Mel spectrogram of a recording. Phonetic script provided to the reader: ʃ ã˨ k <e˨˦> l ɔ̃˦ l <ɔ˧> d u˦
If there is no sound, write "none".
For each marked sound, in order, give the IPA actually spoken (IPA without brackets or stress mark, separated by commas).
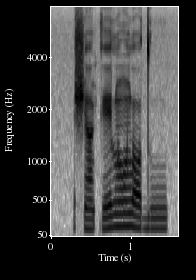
e˨˦, ɔ˧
